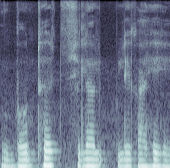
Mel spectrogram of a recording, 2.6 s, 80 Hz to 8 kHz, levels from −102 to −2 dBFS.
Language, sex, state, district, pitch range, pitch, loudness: Marathi, male, Maharashtra, Aurangabad, 115-120 Hz, 115 Hz, -15 LUFS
